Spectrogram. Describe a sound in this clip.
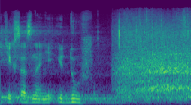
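A man speaks firmly into a microphone in a large hall.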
